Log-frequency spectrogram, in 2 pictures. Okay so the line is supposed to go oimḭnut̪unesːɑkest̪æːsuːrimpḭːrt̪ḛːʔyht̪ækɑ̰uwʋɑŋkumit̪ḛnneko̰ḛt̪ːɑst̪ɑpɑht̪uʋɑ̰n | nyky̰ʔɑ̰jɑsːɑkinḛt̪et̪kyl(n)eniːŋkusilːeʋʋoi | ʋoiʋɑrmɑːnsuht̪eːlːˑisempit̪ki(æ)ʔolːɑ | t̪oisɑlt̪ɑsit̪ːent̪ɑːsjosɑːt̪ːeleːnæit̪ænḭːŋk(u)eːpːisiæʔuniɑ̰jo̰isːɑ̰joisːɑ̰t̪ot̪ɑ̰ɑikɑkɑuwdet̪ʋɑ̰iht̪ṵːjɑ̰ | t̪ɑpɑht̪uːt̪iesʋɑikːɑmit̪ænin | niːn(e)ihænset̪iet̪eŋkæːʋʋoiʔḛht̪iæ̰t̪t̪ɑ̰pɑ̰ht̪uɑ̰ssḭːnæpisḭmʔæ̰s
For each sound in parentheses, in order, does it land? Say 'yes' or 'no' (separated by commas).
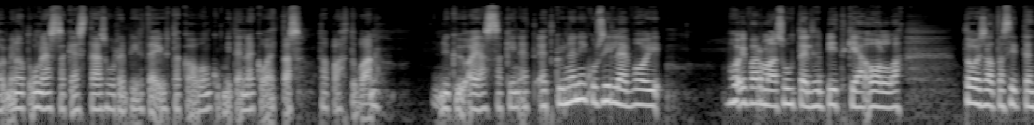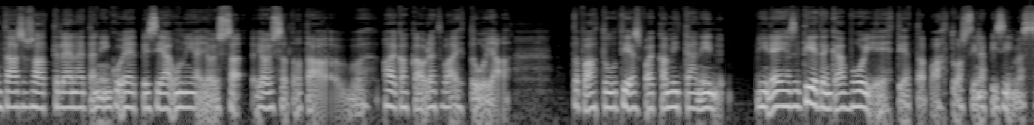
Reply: yes, yes, yes, yes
